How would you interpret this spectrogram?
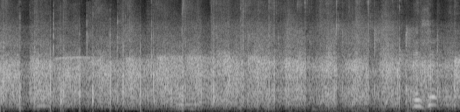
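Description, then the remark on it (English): A crowd applauds steadily for several seconds after a speaker finishes a talk, a dense, even wash of many hands clapping at once, loud and sustained without a break. “Yeah, you can clap if you like.”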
